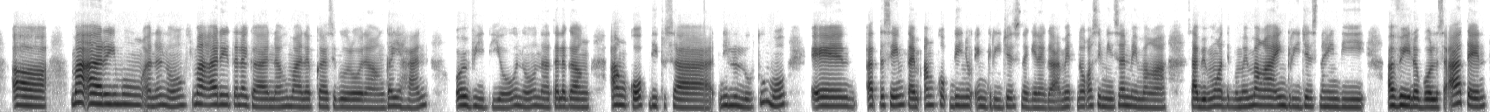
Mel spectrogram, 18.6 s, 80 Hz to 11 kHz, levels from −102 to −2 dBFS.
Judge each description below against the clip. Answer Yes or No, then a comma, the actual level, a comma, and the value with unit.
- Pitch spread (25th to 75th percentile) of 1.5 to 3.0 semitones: Yes, average, 2.7 semitones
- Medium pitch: No, high, 200 Hz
